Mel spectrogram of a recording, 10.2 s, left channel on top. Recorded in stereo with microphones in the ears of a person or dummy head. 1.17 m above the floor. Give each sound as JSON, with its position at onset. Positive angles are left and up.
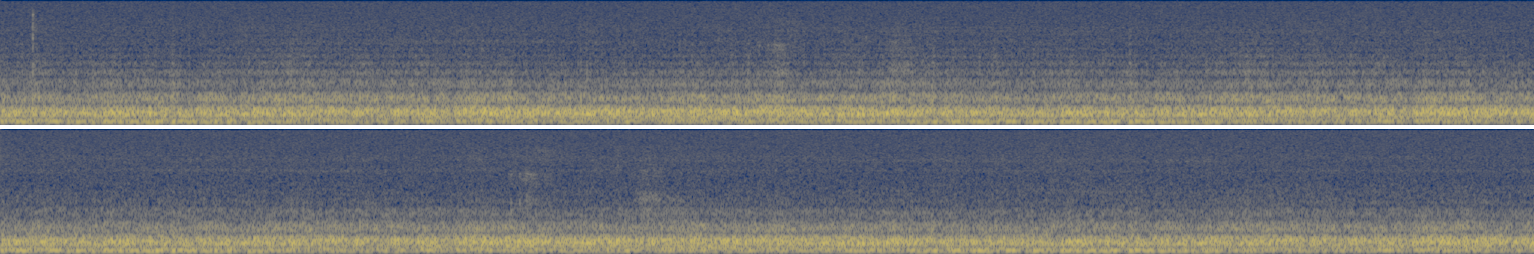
{"t": 0.0, "sound": "an aircraft", "side_deg": 65}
